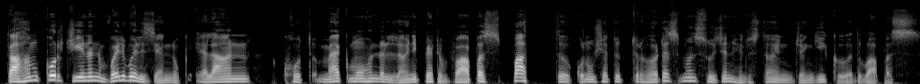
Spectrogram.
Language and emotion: Kashmiri, neutral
